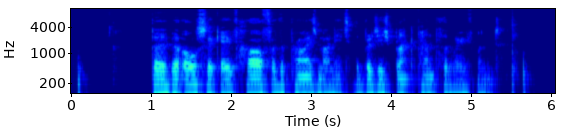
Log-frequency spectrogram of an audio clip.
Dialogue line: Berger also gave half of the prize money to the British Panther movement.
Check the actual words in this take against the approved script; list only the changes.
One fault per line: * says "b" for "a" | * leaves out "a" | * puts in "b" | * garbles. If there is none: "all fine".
* puts in "Black"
